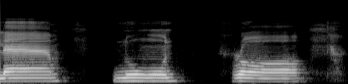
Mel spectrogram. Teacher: نون پڑھتے ہوئے ناک میں سے بھی نون کے ساؤنڈز کا ہمیں فیل ہوتا ہے۔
